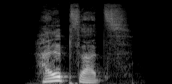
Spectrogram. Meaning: partial sentence
- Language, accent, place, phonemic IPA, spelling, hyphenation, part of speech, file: German, Germany, Berlin, /ˈhalpˌzat͡s/, Halbsatz, Halb‧satz, noun, De-Halbsatz.ogg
